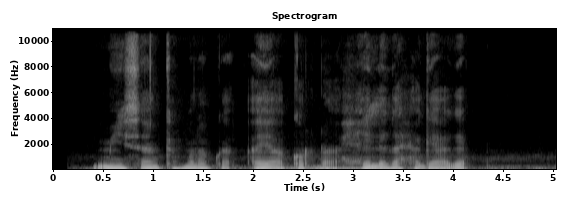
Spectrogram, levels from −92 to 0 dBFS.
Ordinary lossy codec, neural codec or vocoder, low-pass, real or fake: none; none; none; real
